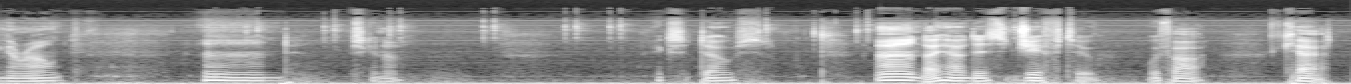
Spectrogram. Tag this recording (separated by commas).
Speech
